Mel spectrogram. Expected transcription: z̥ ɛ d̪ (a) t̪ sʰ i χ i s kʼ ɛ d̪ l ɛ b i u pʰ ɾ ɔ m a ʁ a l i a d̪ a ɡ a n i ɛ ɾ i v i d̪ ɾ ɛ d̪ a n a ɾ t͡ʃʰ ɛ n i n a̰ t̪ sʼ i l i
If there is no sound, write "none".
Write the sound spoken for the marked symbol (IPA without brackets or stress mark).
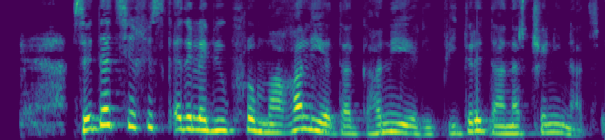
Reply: a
